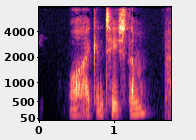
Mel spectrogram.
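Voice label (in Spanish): Voice Acting, Spanish, female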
